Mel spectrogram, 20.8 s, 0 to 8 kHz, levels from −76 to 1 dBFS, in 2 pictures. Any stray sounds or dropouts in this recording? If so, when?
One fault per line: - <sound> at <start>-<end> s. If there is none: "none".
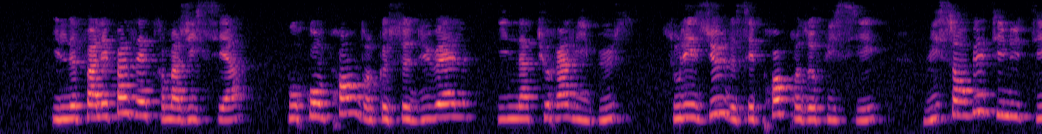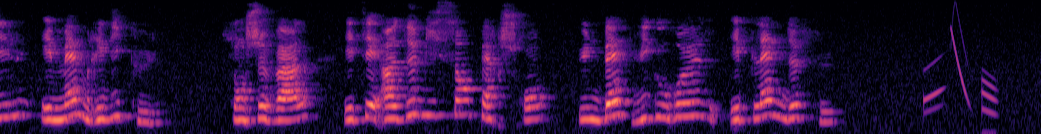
- chirp at 19.6-20.4 s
